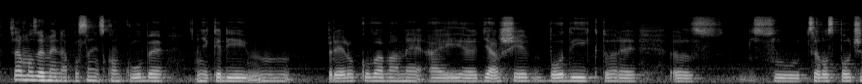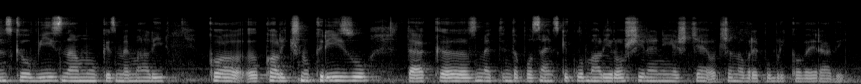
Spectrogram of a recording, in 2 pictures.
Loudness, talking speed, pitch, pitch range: -25 LUFS, 110 wpm, 160 Hz, 155-165 Hz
